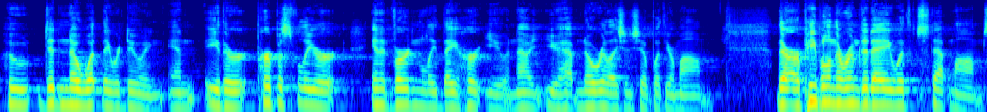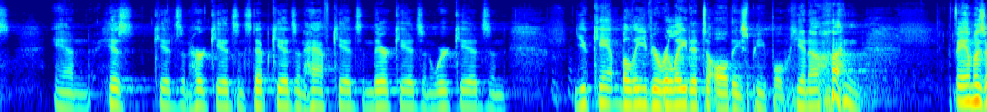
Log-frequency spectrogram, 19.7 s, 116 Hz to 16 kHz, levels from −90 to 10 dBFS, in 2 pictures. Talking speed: 190 wpm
